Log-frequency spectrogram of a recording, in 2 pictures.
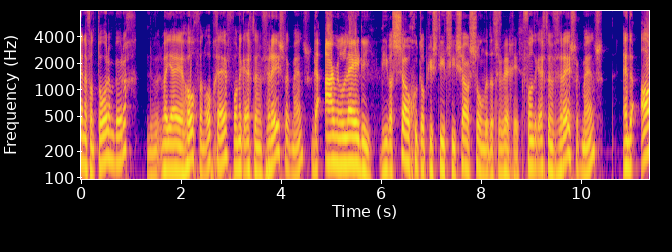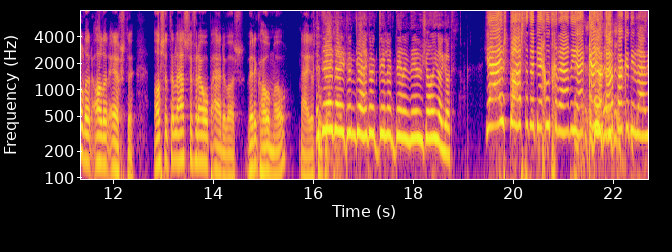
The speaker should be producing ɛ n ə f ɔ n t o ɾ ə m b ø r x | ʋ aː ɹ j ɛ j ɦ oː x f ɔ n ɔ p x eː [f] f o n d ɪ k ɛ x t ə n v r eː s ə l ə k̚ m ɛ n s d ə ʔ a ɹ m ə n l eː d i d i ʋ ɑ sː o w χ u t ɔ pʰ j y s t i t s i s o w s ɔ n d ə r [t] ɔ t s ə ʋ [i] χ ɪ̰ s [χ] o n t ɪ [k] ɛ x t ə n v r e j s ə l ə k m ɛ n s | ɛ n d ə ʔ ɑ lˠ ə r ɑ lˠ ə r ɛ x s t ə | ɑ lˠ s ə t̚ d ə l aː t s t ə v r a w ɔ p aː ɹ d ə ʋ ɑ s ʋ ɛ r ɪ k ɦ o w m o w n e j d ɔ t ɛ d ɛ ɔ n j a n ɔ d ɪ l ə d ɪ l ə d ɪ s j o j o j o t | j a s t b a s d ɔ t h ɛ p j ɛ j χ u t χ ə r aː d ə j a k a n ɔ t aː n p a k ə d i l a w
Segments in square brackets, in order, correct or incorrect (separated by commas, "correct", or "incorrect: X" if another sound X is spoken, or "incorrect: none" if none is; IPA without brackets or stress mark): correct, incorrect: d, incorrect: ɛ, incorrect: f, correct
